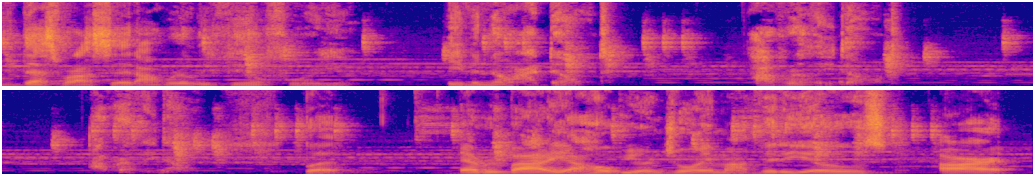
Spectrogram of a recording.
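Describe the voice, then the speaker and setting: Alone at home, the host of a faith vlog channel speaks in a low-pitched voice. His delivery is casual yet emphatic, full of repeated phrases and filler words.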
